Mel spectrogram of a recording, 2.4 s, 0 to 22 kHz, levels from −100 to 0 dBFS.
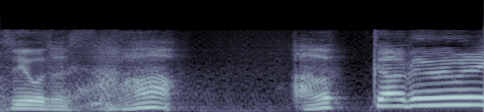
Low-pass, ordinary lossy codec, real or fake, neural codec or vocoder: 7.2 kHz; none; fake; codec, 16 kHz, 1 kbps, FunCodec, trained on Chinese and English, 50 frames a second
